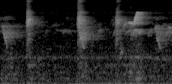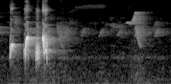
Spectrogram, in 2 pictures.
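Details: Stripe-throated bulbul lure song: scattered soft high chirps, then a short loud cluster of three bubbly, fluty notes, followed by another faint chirp in a quiet setting.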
